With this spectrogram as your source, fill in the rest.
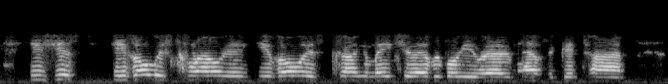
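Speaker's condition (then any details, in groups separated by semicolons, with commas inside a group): Cerebral palsy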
